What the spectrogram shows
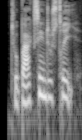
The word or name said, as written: tobaksindustri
